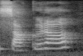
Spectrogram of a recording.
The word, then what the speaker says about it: Sakura: the u I know a lot of people in America also say Sakura as Sakura. I like saying Sakura cuz it feels a bit more like the Japanese pronunciation.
